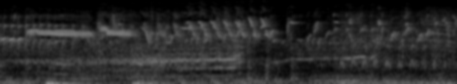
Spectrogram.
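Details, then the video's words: Hybrid of common linnet and canary: a clear whistled note followed by rapid rhythmic trilling, about four notes a second, then mixed chirps and twitters over faint low noise. "Mixto de pardillo y canaria - هجين طائر التفاحي مع الكنار"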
